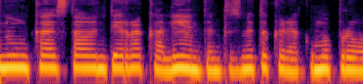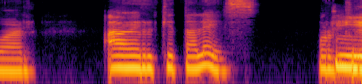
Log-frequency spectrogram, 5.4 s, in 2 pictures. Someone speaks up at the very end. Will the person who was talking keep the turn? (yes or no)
no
